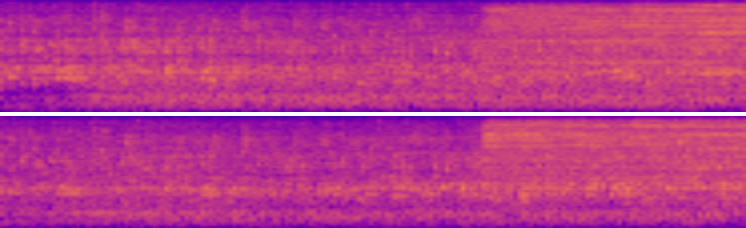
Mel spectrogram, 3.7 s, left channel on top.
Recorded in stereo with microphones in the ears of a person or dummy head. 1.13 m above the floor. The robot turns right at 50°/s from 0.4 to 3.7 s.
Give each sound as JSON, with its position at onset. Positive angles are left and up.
{"t": 0.0, "sound": "running water", "azimuth_deg": 130, "distance_m": 1.2}
{"t": 2.4, "sound": "an alarm clock", "azimuth_deg": -30, "distance_m": 0.6}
